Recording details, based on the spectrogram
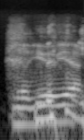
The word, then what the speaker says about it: milieu: How much do you think like this, whether we call it postmodernism, whatever this middle, how do I say it, milieu? milieu, yeah.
